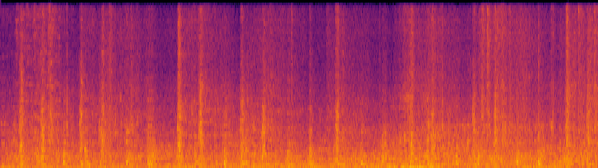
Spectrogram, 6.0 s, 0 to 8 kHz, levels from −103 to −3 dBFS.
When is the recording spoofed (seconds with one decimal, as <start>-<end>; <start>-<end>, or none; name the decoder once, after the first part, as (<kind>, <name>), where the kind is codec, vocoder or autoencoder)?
0.6-6.0 (codec, DAC)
